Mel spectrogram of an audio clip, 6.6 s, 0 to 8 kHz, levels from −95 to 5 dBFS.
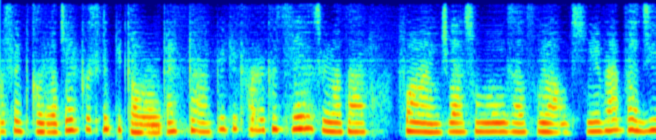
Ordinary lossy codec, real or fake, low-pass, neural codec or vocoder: none; fake; 7.2 kHz; codec, 44.1 kHz, 0.9 kbps, DAC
